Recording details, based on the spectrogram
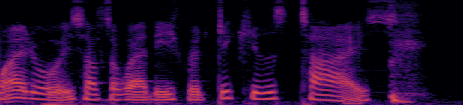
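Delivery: creaky, high, rough video game character voice. Talking about disliking neckties, the speaker does a Half-Life 1 guy impression. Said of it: "I trust that was a good impression".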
